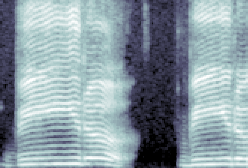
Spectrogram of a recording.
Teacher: री मा दीर्घ ठीक है उसके बाद है वीर मुयति वीर वीर का र पूर्ण आना चाहिए और वी क्या है दीर्घ लंबी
